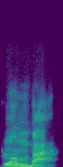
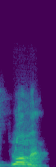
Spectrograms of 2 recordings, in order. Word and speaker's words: plumber: assignments you should do silent consonants like for example it's not plumber it is plumber so check there are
